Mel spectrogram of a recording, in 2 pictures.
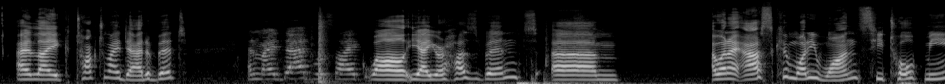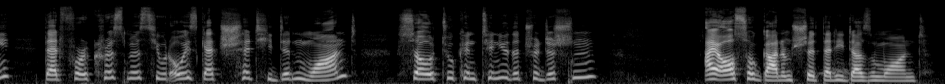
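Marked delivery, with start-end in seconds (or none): none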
